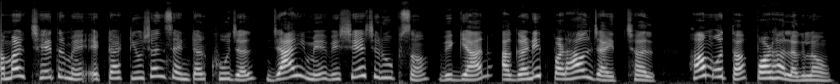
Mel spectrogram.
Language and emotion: Maithili, neutral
